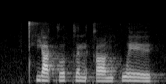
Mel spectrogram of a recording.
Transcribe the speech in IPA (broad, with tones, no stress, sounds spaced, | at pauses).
t̪ʰ j ä˥˨ k ɤ˥˨ k ə˥˨ n k ɑ˦ ŋ k w e˥˨ ɪ̯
